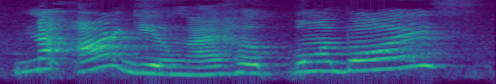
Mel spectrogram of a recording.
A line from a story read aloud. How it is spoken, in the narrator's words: squeaked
